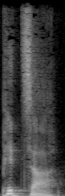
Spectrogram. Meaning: pizza
- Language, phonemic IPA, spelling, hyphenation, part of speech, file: German, /ˈpɪtsa/, Pizza, Piz‧za, noun, De-Pizza.ogg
